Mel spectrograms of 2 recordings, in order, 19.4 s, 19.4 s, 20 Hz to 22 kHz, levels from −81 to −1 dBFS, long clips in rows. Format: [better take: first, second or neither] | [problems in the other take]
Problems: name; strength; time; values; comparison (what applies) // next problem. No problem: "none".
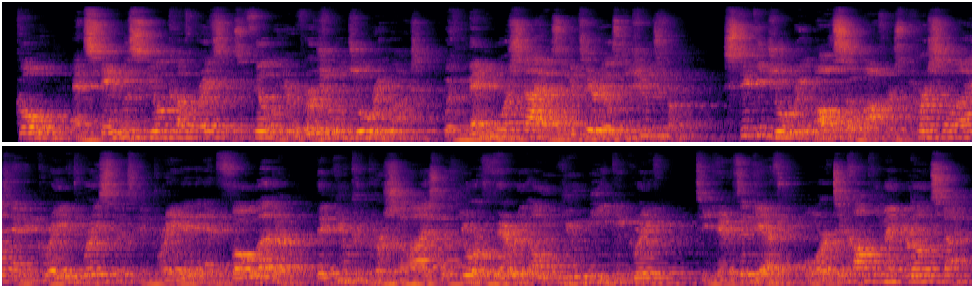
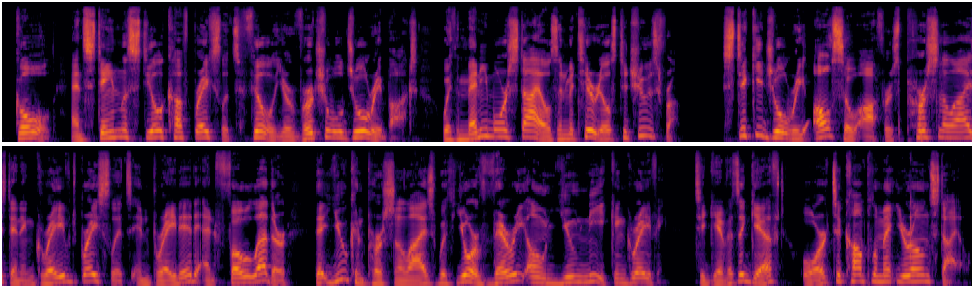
second | off-mic speech; far // room echo; strong; dies away in 1.6 s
